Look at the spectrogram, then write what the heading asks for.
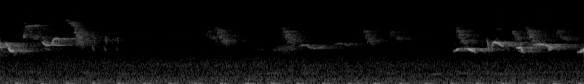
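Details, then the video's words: Repeated high chirps and slurred tweets from birds, coming in loose bursts with a louder cluster near the close, steady hiss underneath. "Birds sound"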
